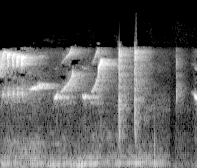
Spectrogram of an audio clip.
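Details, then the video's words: White-rumped shama, Aceh, Bahorok, Borneo, Medan and Nias black-tailed varieties, giving high sweeping whistles that glide up, then sharp clicks, over a faint low background rumble. "Suara Burung Murai Batu ACEH, Murai Batu Bahorok Murai Batu Borneo, Murai Batu Medan Nias Ekor Hitam"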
